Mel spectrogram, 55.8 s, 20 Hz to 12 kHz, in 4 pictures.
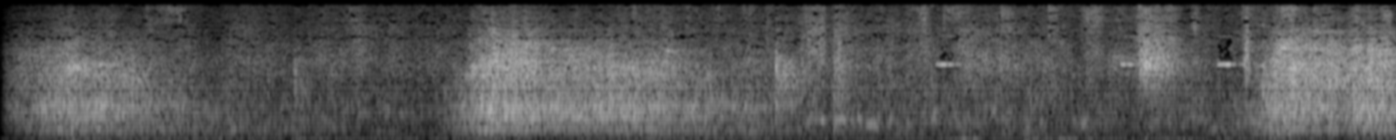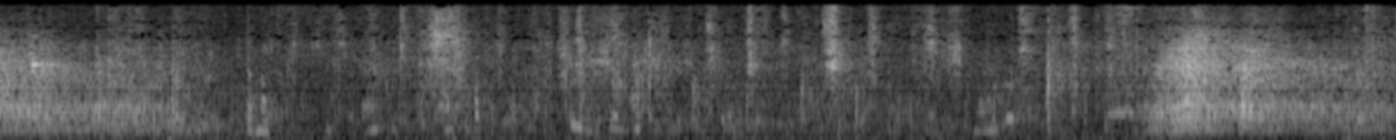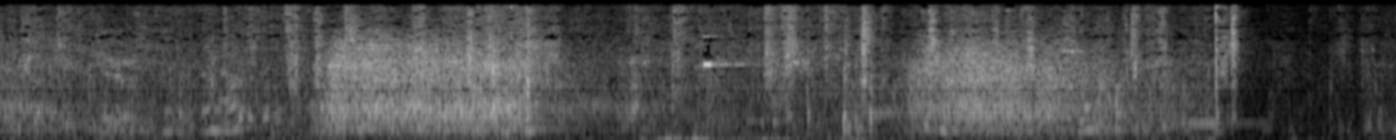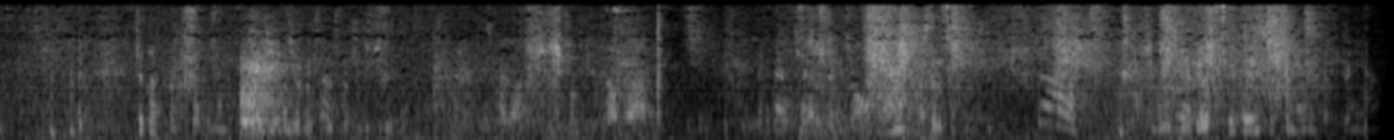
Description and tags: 05.12.09: about 17.00 in the market with building materials called Brico Depot (in Panorama Commercial Center in Poznan/Poland). I was standing in a queue: the sound of the cash desk, money, short conversations between a checker and clients. The most audible is the sound making in an electric section: the stuff is rolling up some cables.
no processing (only fade in/out)
beeping, brico-depot, buiyng, cash-desk, electric-section, field-recording, man, noise, people, poland, poznan, voice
